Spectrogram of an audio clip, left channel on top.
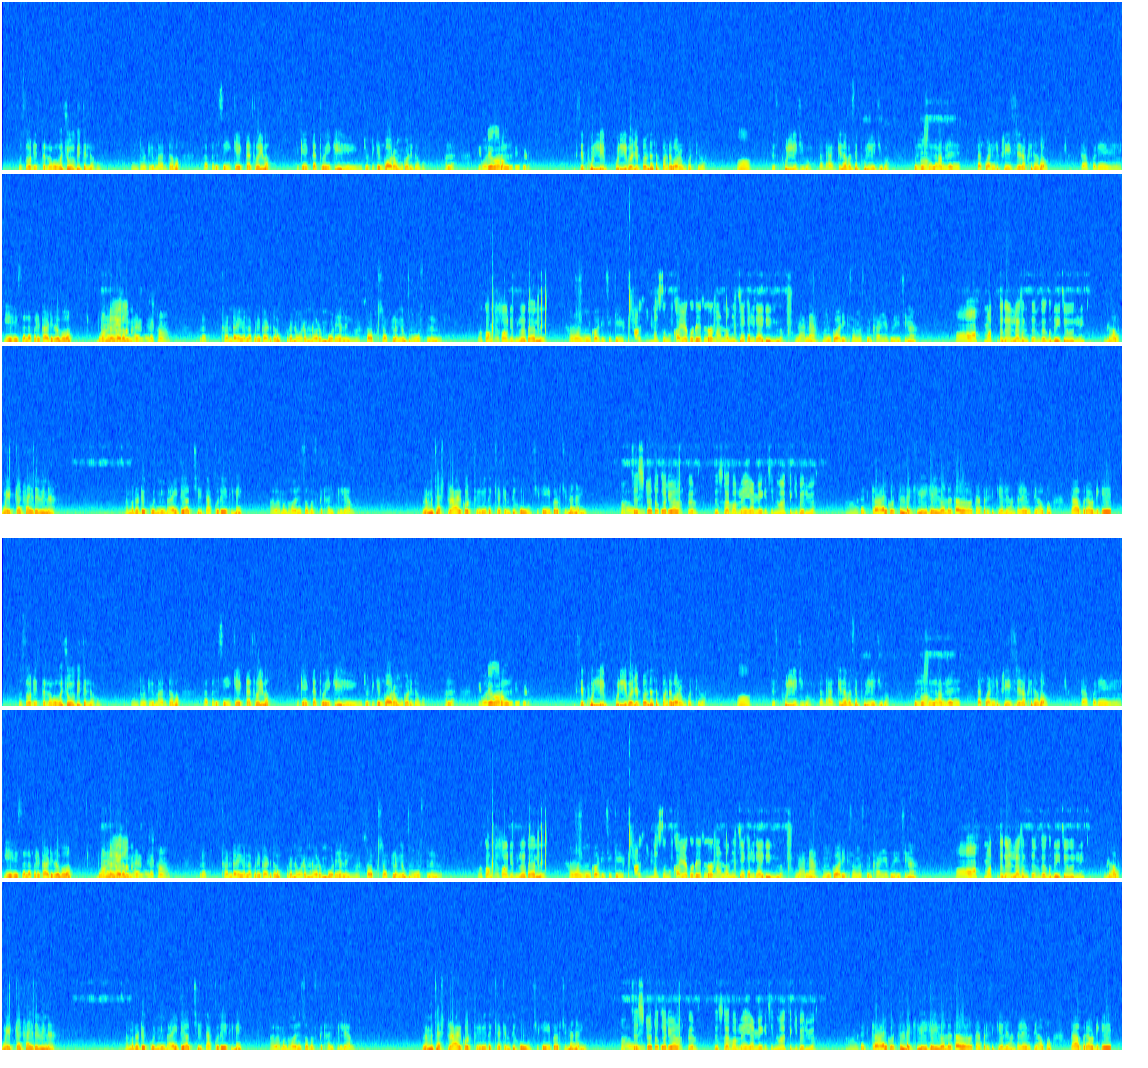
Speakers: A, on the right; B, on the left.
A: ସୋରିଷ ତେଲ ହଉ ଯୋଉ ବିି ତେଲ ହଉ ତମେ ତମର ଟିକେ ମାରିଦବ। ତାପରେ ସେଇ କେକ୍ ଟା ଥୋଇବ। ସେ କେକ୍ ଟା ଥୋଇକି ଯୋଉ ଟିକେ ଗରମ କରିଦବ ହେଲା।
B: କେତେ
A: ଗରମ କଲେ
B: କରିବାକୁ ପଡିବ
A: ସେ ଫୁଲି ଫୁଲିବ ଯେପର୍ଯ୍ୟନ୍ତ ସେ ପର୍ଯ୍ୟନ୍ତ ଗରମ କରିଥିବ।
B: ଓହୋ।
A: ସେ ଫୁଲିଯିବ ତାକୁ ଢାଙ୍କିଦବ
B: ଓହୋ
A: ସେ ଫୁଲିଯିବ ଫୁଲି
B: ହଁ
A: ସାଇଲା
B: ତାପରେ
A: ତାକୁ ଆଣିକି ଫ୍ରିଜ ରେ ରଖିଦବ। ତାପରେ ଇଏ ହେଇ ସାରିଲା ପରେ କାଢିଦବ। ବଢିଆ
B: ଥଣ୍ଡା ହେଇଗଲା
A: ନରମ
B: ପରେ ଆଉ।
A: ହଁ ପୁରା ଥଣ୍ଡା ହେଇଗଲା ପରେ କାଢିଦବ ପୁରା ନରମ ନରମ ବଢ଼ିଆ ଲାଗିବ। ସଫ୍ଟ ସଫ୍ଟ ଲାଗିବ ମସ୍ତ ଲାଗିବ।
B: ତ ତମେ କରିଥିଲ ତାହେଲେ
A: ହଁ ମୁଁ କରିଚି କେକ୍।
B: ଆଉ ସମସ୍ତଙ୍କୁ ଖାଇବାକୁ ଦେଇଥିଲ ନା ନା ନିଜେ ଖାଲି ଖାଇ ଦେଇଥିଲ?
A: ନା ନା ମୁଁ କରିକି ସମସ୍ତଙ୍କୁ ଖାଇବାକୁ ଦେଇଛି ନା।
B: ହଁ ମତେ ତ କାହିଁ ଲାଗୁନି ତମେ କାହାକୁ ଦେଇଛ ବୋଲି।
A: ଆଉ ମୁଁ ଏକା ଖାଇଦେବି ନା।
B: ହୁଁ
A: ଆମର ଗୋଟେ କୁନି ଭାଇଟେ ଅଛି ତାକୁ ଦେଇଥିଲି। ଆଉ ଆମ ଘରେ ସମସ୍ତେ ଖାଇଥିଲେ ଆଉ। ନ ମୁଁ ଜଷ୍ଟ ଟ୍ରାଏ କରିଥିଲି ଦେଖିବା କେମିତି ହଉଛି ହେଇପାରୁଛି ନା ନାଇଁ।
B: ହଁ
A: ଆଉ
B: ଚେଷ୍ଟା ତ କରିବା ଦରକାର ଚେଷ୍ଟା
A: ହଁ।
B: କଲେ ହିଁ ଆମେ କିଛି ନୂଆ ଶିଖିପାରିବା।
A: ହଁ ସେଠି ଟ୍ରାଏ କରୁଥିଲି ଦେଖିଲି ହେଇଗଲା ତ ତାପରେ ଶିଖିଗଲି ହଁ ତାହଲେ ଏମିତି ହବ। ତାପରେ ଆଉ ଟିକେ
